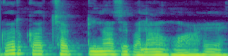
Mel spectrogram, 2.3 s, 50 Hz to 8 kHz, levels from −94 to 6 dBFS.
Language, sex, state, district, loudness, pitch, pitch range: Hindi, male, Arunachal Pradesh, Lower Dibang Valley, -14 LUFS, 120 Hz, 105-130 Hz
